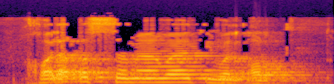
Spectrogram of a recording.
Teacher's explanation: خا اور قاف پر ہیں بیچ میں لام باریک ہے. قاف کو السماوات کی سین سے ملانا ہے ادغام شمسیہ.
